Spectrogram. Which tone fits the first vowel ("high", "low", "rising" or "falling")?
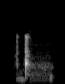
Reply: high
